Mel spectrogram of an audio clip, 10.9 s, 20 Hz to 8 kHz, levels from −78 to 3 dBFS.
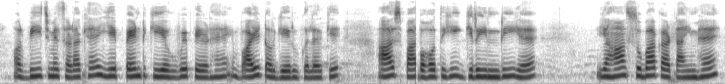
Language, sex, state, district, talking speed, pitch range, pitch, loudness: Hindi, female, Bihar, Gopalganj, 150 wpm, 195-225 Hz, 210 Hz, -18 LUFS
